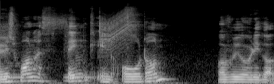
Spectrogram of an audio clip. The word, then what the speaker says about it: Ordon: I think it's supposed to be pronounced Ordon, to be honest. That's how the Japanese would pronounce it, I think.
